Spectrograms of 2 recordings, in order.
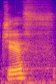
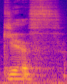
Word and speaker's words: GIF: and minuses the jiff this is actually pronounced jiff like the peanut butter jiff not gif according to the creator of Jeff this was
